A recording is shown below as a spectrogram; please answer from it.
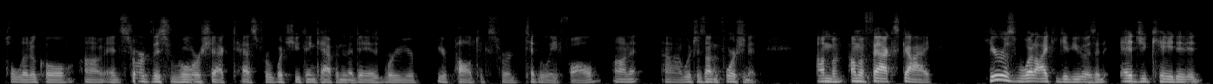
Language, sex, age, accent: English, male, 20-39, American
